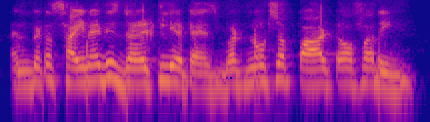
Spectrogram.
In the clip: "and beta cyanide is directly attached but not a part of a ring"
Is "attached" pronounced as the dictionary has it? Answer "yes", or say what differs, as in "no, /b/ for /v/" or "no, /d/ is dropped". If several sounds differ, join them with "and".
no, /s/ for /tʃ/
